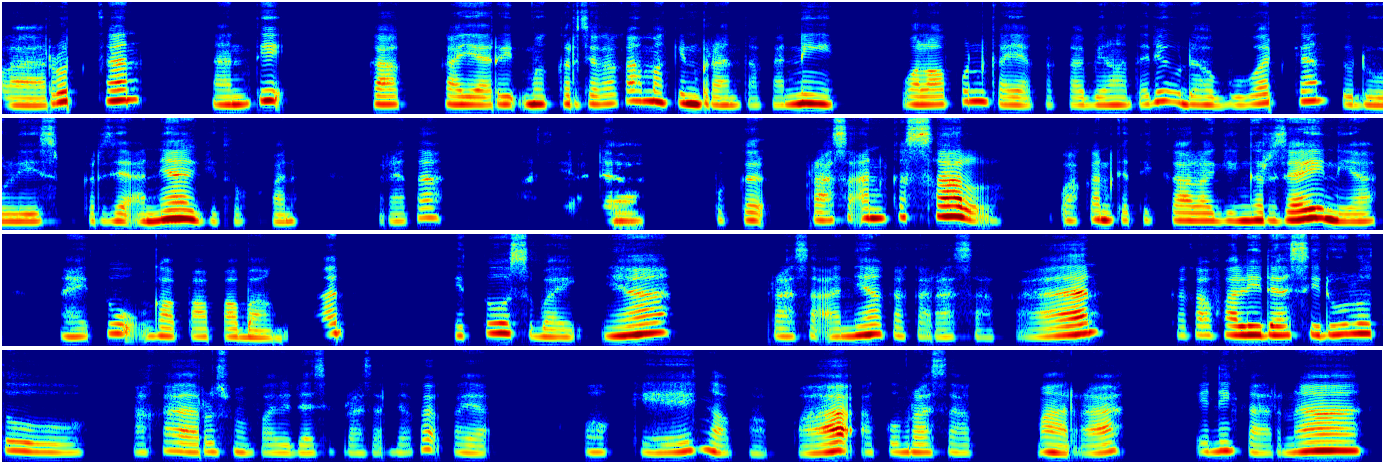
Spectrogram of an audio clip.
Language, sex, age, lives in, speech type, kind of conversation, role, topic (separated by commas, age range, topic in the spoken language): Indonesian, female, 25-29, Indonesia, conversation, advice, advisor, Bagaimana cara mengatakan “tidak” dengan jujur dan sopan ketika saya sudah terlanjur berkata “ya” lalu menyesal?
